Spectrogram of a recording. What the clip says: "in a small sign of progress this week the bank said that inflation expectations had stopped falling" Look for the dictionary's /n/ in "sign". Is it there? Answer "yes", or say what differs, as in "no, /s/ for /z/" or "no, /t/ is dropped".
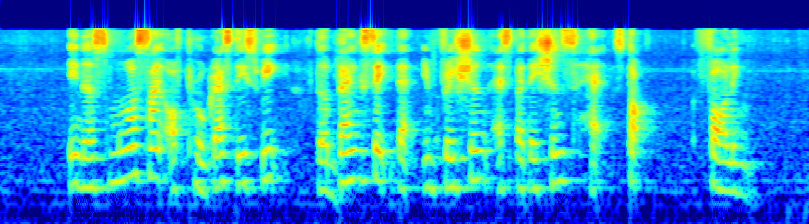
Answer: no, /n/ is dropped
